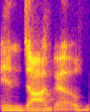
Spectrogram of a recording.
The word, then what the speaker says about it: Indago: It's called I think it's indigo, but it's called indago. It's spelled indago.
